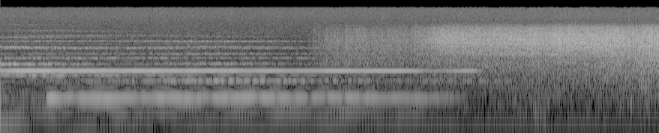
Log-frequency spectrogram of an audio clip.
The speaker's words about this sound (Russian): Ну и дождь! Ох, какой дождь!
